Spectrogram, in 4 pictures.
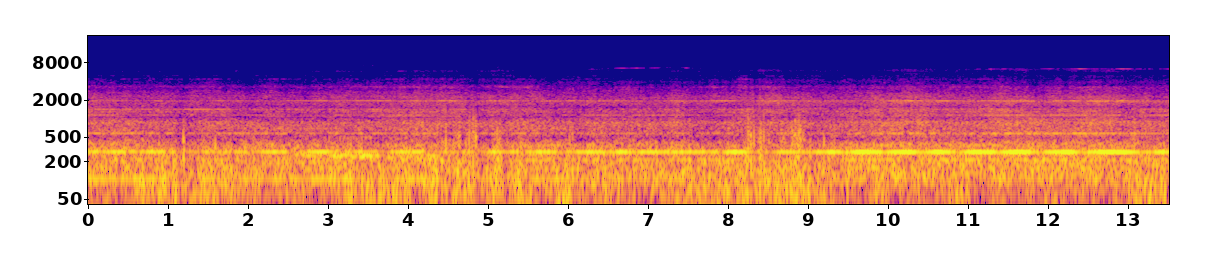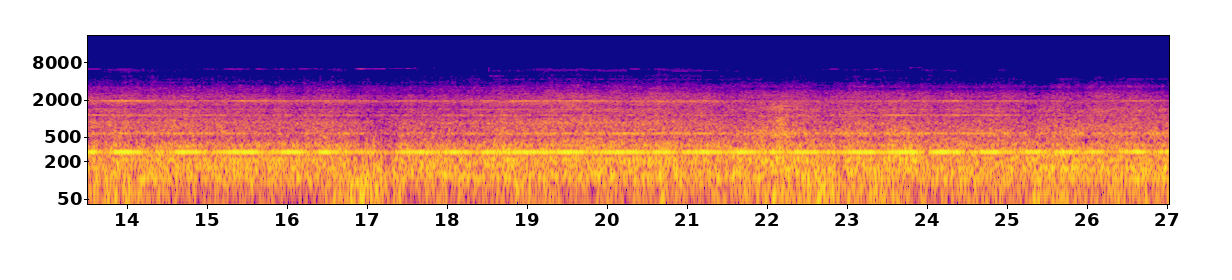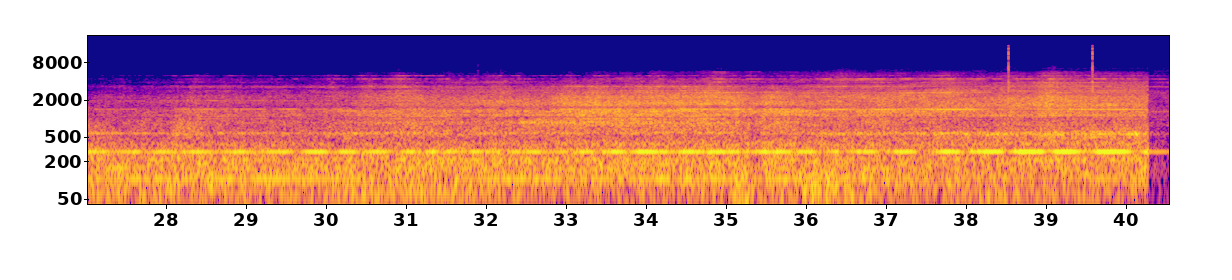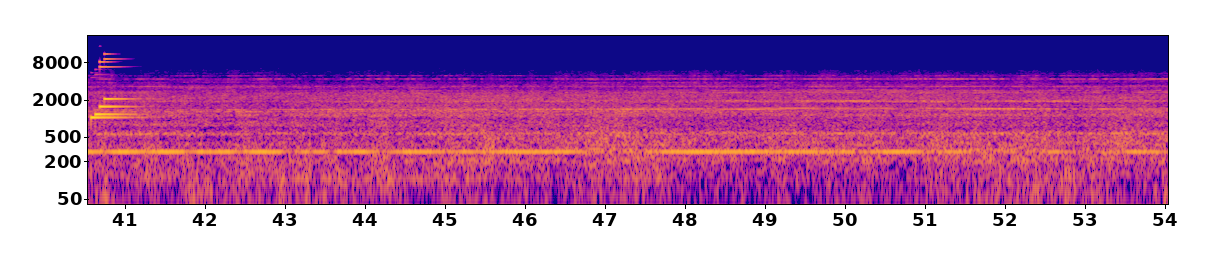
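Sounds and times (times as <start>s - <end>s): jet engines whining: 0.0s - 20.3s.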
